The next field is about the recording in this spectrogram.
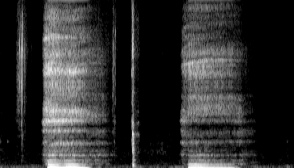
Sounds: Sigh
